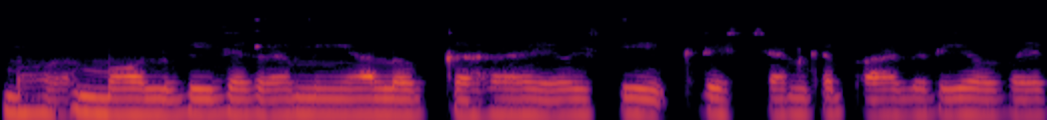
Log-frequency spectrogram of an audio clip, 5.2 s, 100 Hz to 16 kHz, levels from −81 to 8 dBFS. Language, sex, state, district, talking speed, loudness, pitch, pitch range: Magahi, male, Bihar, Lakhisarai, 150 wpm, -36 LUFS, 125 Hz, 125-130 Hz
